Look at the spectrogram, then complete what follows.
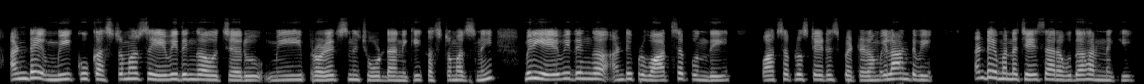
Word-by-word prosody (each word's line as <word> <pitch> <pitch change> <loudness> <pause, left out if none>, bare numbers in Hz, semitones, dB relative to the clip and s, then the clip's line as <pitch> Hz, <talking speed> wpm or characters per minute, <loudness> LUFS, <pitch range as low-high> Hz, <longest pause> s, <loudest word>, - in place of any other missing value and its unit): అంటే, 270 +4 +3 0.2
మీకు 245 +2 +2
కస్టమర్స్ 245 +3 -1
ఏ - - +5
విధంగా 235 -1 +2
వచ్చారు? 195 -1 0 0.2
మీ 200 - -1 0.3
ప్రొడక్ట్స్‌ని 215 +3 0
చూడ్డానికి 195 +1 -2
కస్టమర్స్‌ని, 205 +3 -3 0.4
మీరు 285 0 +7
ఏ - - +8
విధంగా? 260 -2 +1
అంటే 225 +4 -3
ఇప్పుడు 225 -3 -4
వాట్సాప్ 200 +5 0
ఉంది. 190 -1 -1 0.5
వాట్సాప్‌లో 230 +2 -2
స్టేటస్ 220 -1 -2
పెట్టడం. 195 -1 -3
ఇలాంటివి. 240 -5 +1 0.5
అంటేమన్నా 290 -5 +1
చేసారా 230 -1 +1
ఉదాహరణకి? 200 -4 -2
220 Hz, 125 wpm, -23 LUFS, 200-245 Hz, 0.5 s, ఏ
